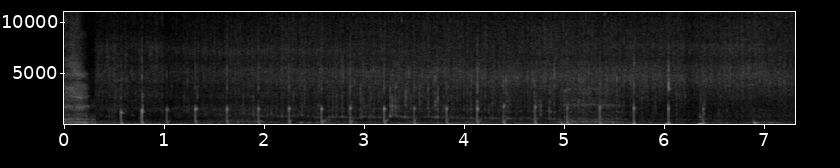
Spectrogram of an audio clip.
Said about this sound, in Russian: А я никогда не, не слышала, что игристое, оно вот так звучит. Как, как Блин, радостно.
